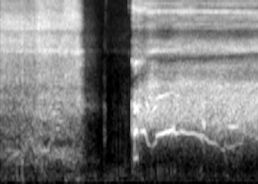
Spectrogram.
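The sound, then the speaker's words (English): Labored, wheezing breathing from a person who cannot breathe well: a loud rasping hiss, a brief near-silent pause, then another strained breath that carries a thin whistling wheeze. “So, do you know what that sound is? A ghoul. It's me not being able to breathe very well.”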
